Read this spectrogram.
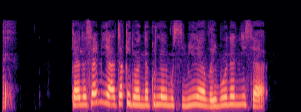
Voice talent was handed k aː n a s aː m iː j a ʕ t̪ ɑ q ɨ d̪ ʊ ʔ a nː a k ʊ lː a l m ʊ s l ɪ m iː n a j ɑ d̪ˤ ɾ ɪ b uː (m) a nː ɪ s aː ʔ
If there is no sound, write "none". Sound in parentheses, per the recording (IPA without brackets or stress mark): n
